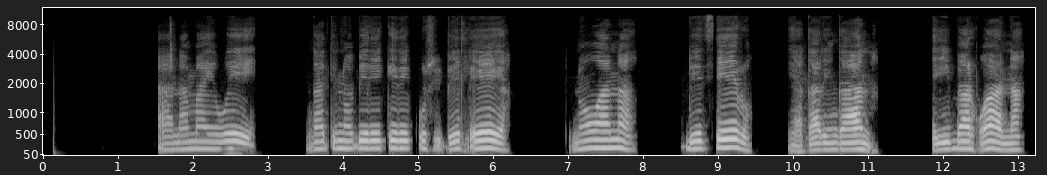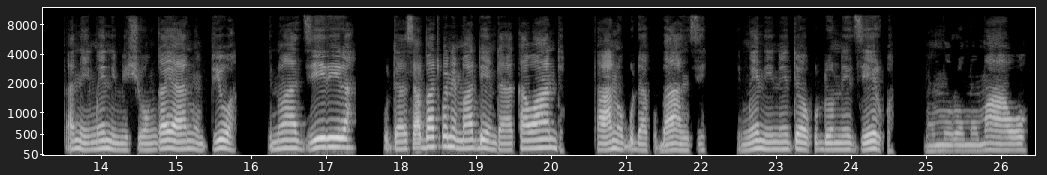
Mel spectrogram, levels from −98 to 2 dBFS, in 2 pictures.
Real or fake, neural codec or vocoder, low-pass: real; none; 9.9 kHz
